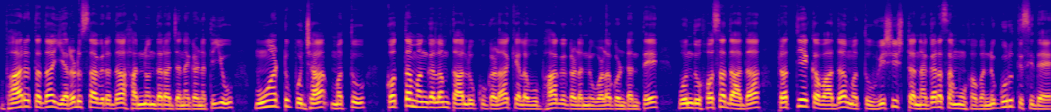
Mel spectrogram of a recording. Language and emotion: Kannada, neutral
